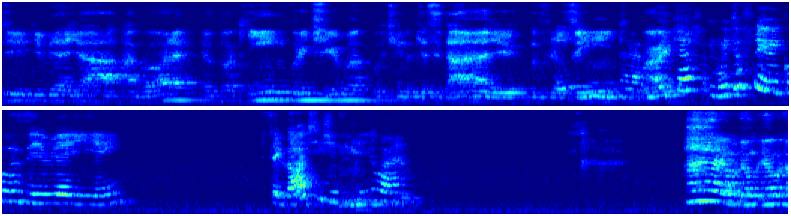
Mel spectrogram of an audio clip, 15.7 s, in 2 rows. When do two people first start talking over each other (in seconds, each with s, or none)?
5.5 s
